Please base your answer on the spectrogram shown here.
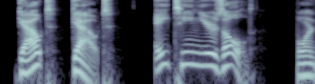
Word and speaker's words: Gout: His full name, pronounced to rhyme with pout, was misspelled during his family's transliteration from Arabic. The world knows him as Gout Gout.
